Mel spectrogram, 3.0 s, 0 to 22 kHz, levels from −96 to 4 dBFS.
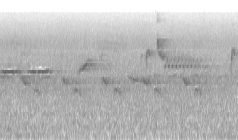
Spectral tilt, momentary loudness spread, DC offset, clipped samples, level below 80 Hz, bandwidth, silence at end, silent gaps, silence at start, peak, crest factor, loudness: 0.5 dB/octave; 7 LU; under 0.1%; under 0.1%; -70 dBFS; 16 kHz; 0 s; none; 0 s; -26 dBFS; 16 dB; -39 LUFS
